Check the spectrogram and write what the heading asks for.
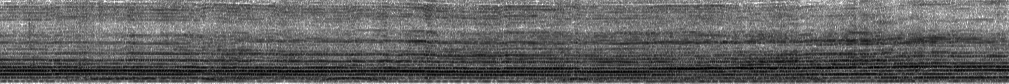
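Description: A performance soundtrack playing over a club sound system: a loud held tone of several stacked notes stays at one pitch, with short swooping notes beneath it in the middle.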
